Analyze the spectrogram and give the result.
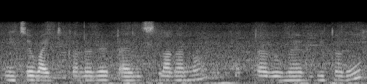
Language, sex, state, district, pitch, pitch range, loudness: Bengali, female, Assam, Hailakandi, 195 Hz, 190-200 Hz, -18 LUFS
